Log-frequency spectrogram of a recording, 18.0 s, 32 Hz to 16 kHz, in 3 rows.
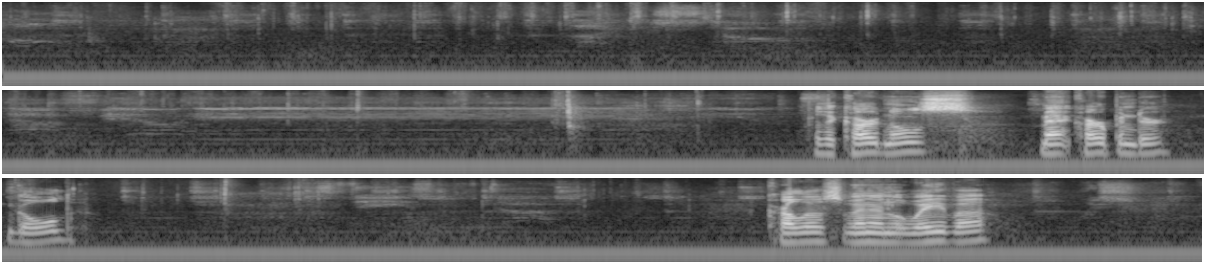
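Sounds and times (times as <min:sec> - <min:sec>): faint music with held tones: 0:00.0 - 0:18.0
cards clicking and rustling: 0:00.2 - 0:09.6, 0:12.6 - 0:13.7.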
